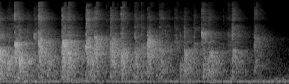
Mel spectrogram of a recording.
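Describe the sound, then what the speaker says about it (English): A small audience claps for a few seconds after a talk on charisma, with a steady pattering of hands, moderately close and with no voices over it. "Give a big round of applause to Aristo."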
